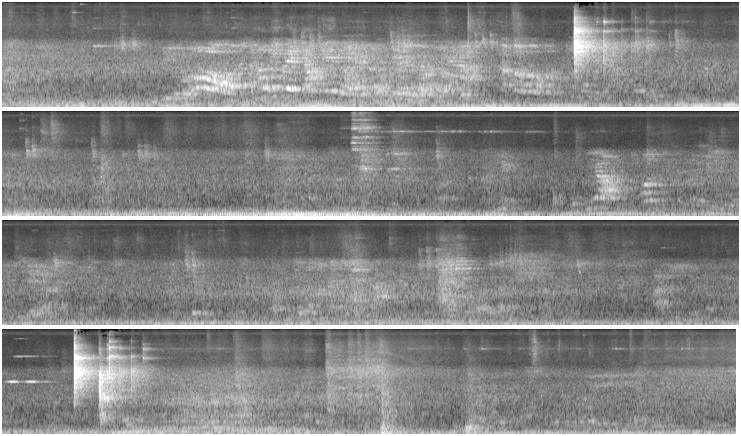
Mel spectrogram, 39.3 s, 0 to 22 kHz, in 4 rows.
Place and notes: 溪湖福安宮, Xihu Township - In the temple
In the temple, Traffic sound
Changhua County, Taiwan, 6 April 2017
